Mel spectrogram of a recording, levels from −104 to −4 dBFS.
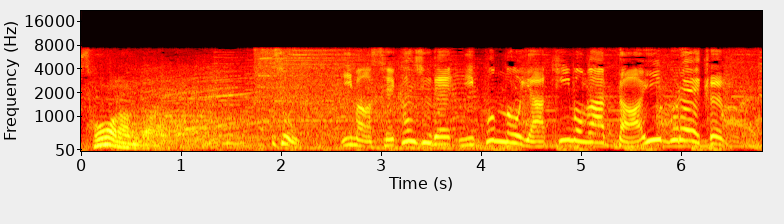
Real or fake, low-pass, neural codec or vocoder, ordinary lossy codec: real; 7.2 kHz; none; none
